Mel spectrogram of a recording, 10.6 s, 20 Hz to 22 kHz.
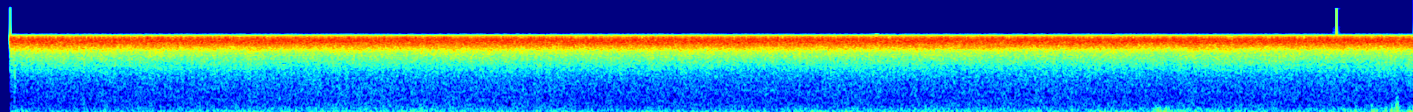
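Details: Mass emergence of cicadas in Cincinnati, Ohio, in 2004: a dense, unbroken, hissing chorus holds steady at a high pitch for the whole stretch, with no pauses or rhythm.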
